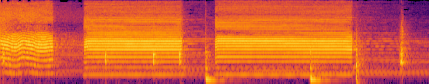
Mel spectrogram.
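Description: Nadaswaram playing South Indian wedding music: a bending, ornamented phrase, then long held notes broken by short gaps. A few low drum strokes come in the second half.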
